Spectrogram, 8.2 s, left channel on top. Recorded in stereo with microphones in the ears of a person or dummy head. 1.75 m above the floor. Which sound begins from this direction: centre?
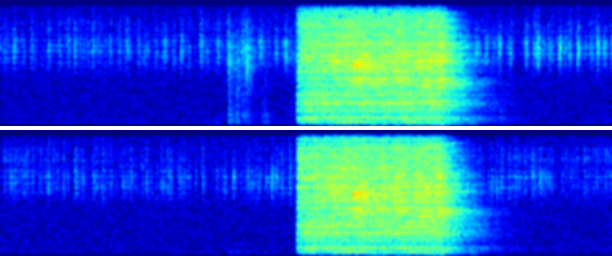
A running tap, at 4.0 s.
